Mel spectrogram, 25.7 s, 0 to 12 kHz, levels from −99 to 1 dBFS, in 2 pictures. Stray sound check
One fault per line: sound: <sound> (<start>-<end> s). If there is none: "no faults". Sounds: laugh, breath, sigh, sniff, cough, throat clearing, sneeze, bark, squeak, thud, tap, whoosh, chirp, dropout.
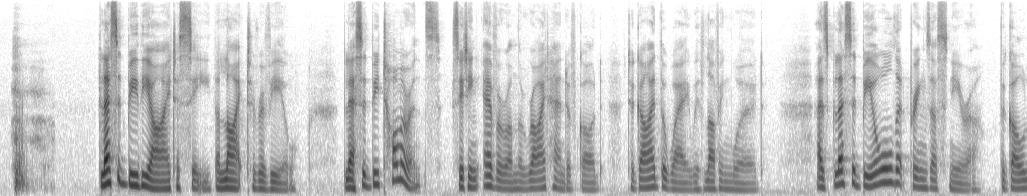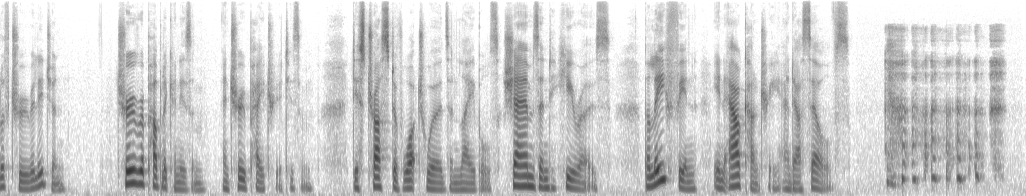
sound: sigh (0.1-0.7 s)
sound: laugh (23.9-25.4 s)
